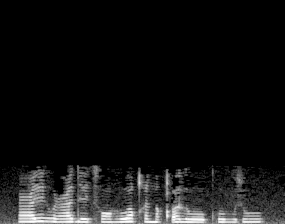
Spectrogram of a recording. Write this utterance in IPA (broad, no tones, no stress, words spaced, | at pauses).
ʕeːɦo ʕɛdeːt͡sʰɔː ɦoːqʰin̪e qʼu loː kʰovusuː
